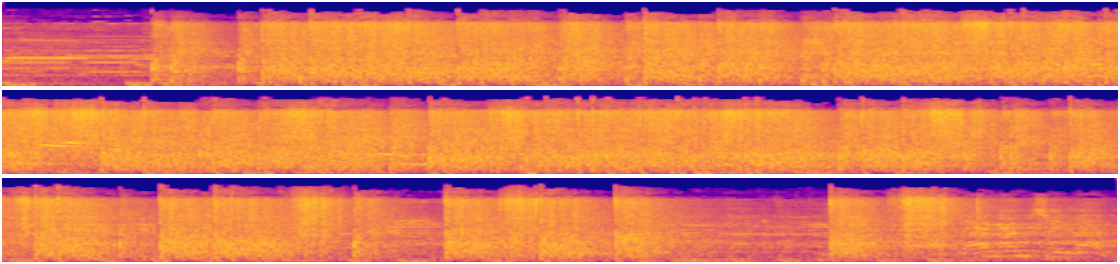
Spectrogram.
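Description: A long string of firecrackers going off in a dense, rapid crackle. It starts about a second in, with a couple of brief breaks near the end.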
